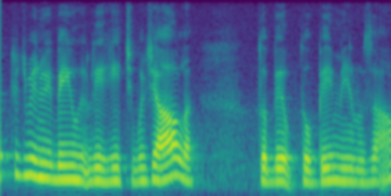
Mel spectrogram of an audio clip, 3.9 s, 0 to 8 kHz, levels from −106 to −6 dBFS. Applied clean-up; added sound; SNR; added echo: none; none; none; none.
